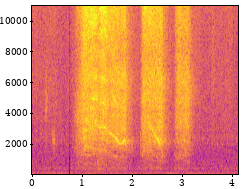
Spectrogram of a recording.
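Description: A plastic spreader scraped in three strokes over peel ply on a wet-resin carbon layup, the first two strokes with a falling squeak.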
